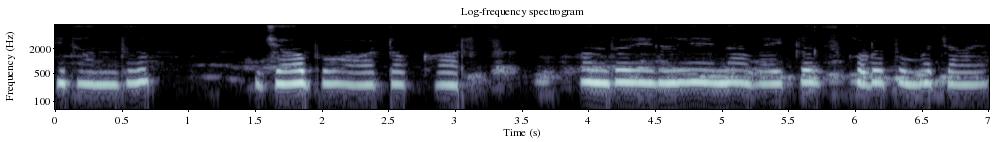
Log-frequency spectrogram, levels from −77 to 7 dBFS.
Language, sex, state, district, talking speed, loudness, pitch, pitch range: Kannada, female, Karnataka, Shimoga, 75 wpm, -19 LUFS, 285 Hz, 270-295 Hz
